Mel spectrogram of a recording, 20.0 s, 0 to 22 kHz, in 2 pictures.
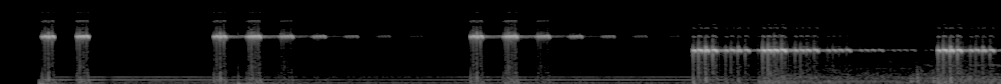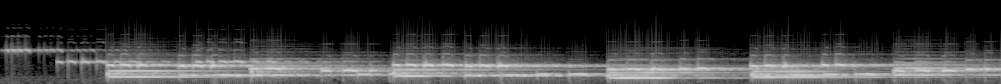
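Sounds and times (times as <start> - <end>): trilled insect chirping: 0.4 - 0.9, 2.1 - 3.7, 4.7 - 11.1
high-pitched insect chirps: 2.2 - 3.3, 4.7 - 6.2, 6.9 - 8.8, 9.4 - 11.1.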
